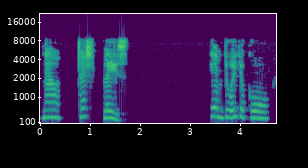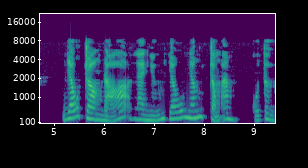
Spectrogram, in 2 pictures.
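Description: A woman's voice: on the high side, animated. A woman teacher with a Vietnamese accent giving a vocabulary lesson, reading English words and explaining them in Vietnamese. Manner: slow and careful, switching between English words and Vietnamese explanations. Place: Nha Trang school.

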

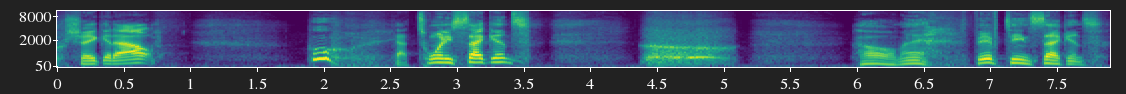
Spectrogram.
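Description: A man's voice: fairly high pitch, animated, extremely slow, long pauses, no echo, studio quality. Panting male fitness coach counting reps. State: out of breath. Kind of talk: workout instruction.

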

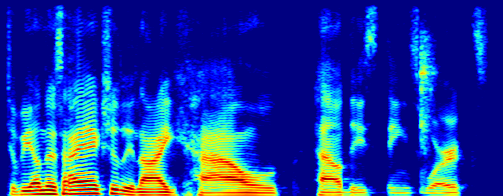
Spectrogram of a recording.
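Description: Young guy hosting a stream, chill and chatty, smooth voice, dry sound. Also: lowish voice, unhurried, dry recording. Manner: relaxed, chatty, amused. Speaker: livestream host. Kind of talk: casual livestream chat.

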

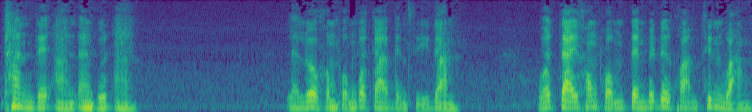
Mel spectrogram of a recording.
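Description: A man preaching in a garage meeting room, telling a story with lively, animated delivery and speaking straight to his listeners. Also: fairly high pitch, moderate pace, long pauses. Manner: animated, addresses the audience as brothers and sisters. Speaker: Islamic preacher. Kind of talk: storytelling sermon.

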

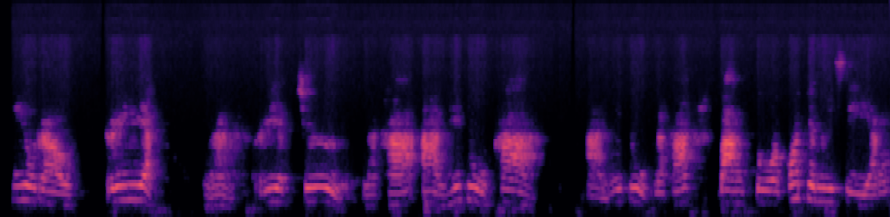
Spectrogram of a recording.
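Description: A woman's voice: mid-range voice, narrow, tinny audio. A woman teaching young pupils, patiently reciting the alphabet and having them repeat each letter. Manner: slow, patient, calls the pupils "ลูก". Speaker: primary school teacher.

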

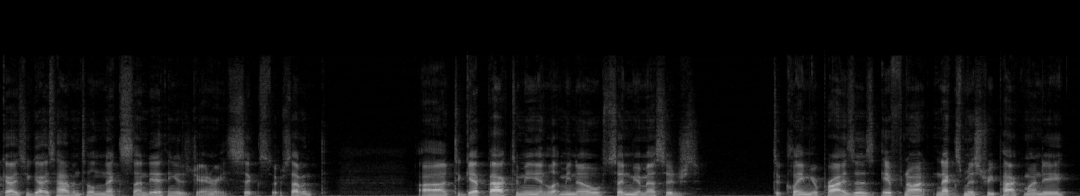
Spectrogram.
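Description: A man hosting a casual, upbeat card-opening and giveaway vlog, chatting directly to viewers and often repeating his phrases. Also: mid-range voice. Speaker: YouTube host of a trading card channel.

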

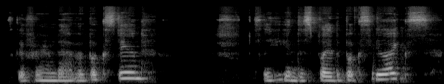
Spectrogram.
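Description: Handling each find in turn, a vlogger in her thirties chats casually about her thrift haul in the living room at home. She speaks at medium pitch in a creaky, dark-toned, slightly rough voice. Her delivery is unhurried, drifting off as she handles items.

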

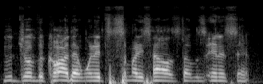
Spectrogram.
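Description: A man's voice: high voice, level tone, very fast. A man co-hosting a comedic gameplay commentary, playful and riffing. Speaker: gaming channel co-host.

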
